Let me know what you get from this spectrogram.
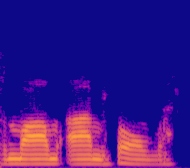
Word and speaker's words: Mom I'm Home: Jag är inte riktigt inne på Mumin Home här. Eh, som kanske ska uttalas Mom I'm Home. Eh, men eh, det är mycket roligare med Mumin Home.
